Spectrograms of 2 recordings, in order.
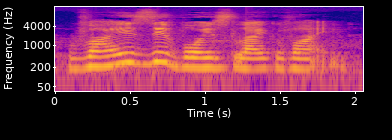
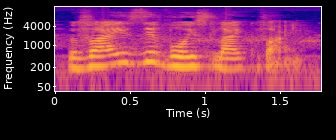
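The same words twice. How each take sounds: First: It is said in a German accent, W as V. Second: It is said in a German accent, W as V.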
